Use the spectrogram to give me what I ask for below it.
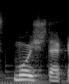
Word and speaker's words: Mozhdeh: Yeah, it's Mozhdeh Gheini.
